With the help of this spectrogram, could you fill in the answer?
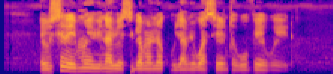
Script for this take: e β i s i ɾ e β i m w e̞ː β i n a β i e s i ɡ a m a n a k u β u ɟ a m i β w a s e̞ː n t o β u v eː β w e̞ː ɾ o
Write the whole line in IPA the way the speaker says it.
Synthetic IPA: e β i s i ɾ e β i m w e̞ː β i n a β j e s i ɡ a m a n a k u β u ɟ a m i β w a s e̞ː n t o β u v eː β w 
